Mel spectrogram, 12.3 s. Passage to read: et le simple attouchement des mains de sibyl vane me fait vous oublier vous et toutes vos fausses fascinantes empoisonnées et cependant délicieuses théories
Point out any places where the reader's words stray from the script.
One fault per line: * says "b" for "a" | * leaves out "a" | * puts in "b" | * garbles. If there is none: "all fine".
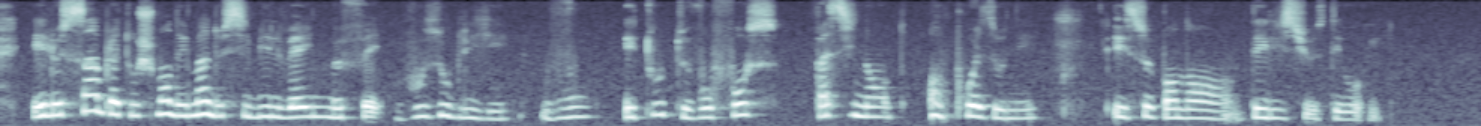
all fine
